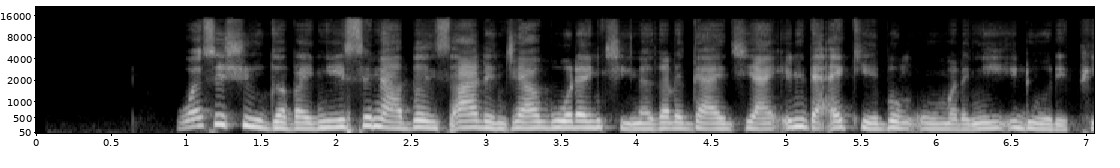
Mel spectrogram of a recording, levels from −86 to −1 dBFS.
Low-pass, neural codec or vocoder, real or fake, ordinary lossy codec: 14.4 kHz; codec, 44.1 kHz, 2.6 kbps, SNAC; fake; MP3, 96 kbps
